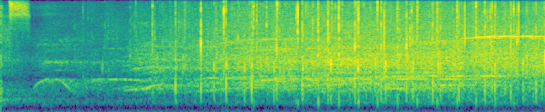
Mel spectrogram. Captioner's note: audience claps and cheers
